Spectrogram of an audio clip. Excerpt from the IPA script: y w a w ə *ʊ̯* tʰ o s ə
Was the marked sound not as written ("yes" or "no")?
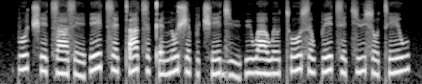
no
